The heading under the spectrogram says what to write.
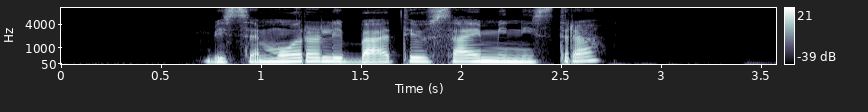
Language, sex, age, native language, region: Slovenian, female, 30-49, Slovenian, Central Slovenia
